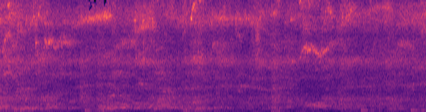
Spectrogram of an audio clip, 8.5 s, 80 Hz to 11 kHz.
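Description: Electric RC buggies with 17.5-turn brushless motors racing on an indoor carpet track: high motor whines rising and falling as they accelerate and brake, over the reverberant hum of the hall.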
